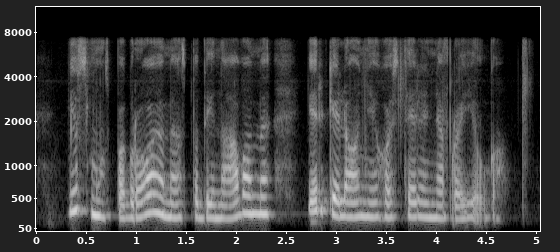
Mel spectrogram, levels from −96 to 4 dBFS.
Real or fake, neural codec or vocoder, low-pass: real; none; 7.2 kHz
